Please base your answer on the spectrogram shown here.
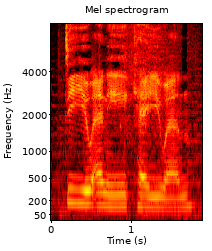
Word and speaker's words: Dunekun: Dunekun. Okay. Kun like the Japanese, not like the slur.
